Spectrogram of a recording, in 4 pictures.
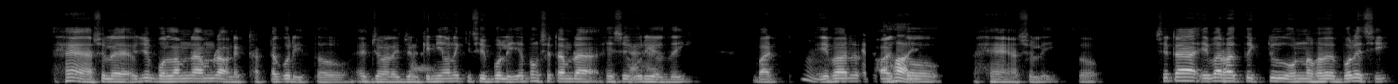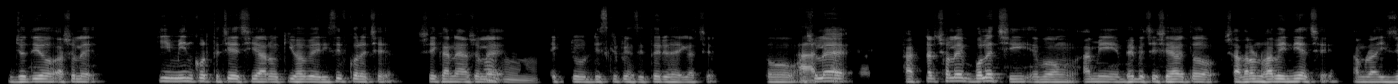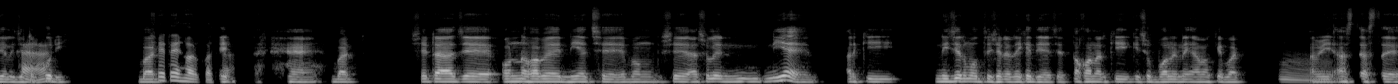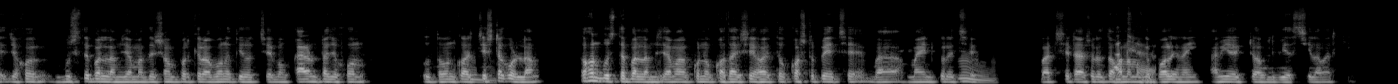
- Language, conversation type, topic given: Bengali, advice, টেক্সট বা ইমেইলে ভুল বোঝাবুঝি কীভাবে দূর করবেন?
- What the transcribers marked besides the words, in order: other background noise; in English: "mean"; in English: "discrepancy"; baby crying; in English: "usually"; in English: "oblivious"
